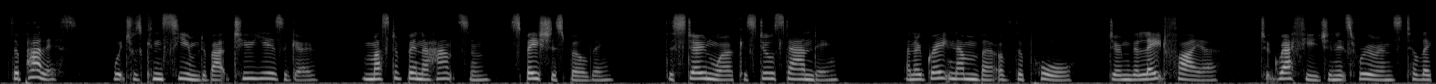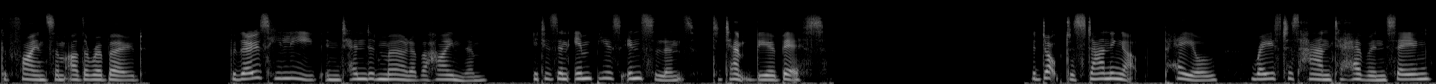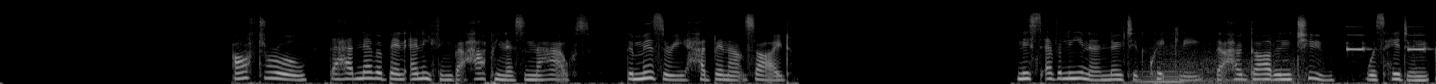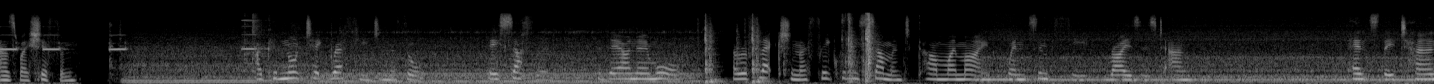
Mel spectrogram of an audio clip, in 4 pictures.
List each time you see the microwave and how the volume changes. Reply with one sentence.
You can hear the microwave from 40.0 to 57.3 s, at a steady volume.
